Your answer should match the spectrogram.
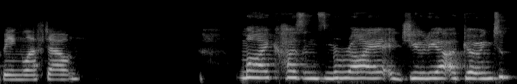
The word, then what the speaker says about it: Maria: hello i'm miss bertram mariah older scale cousin pronounced mariah ooh a dance let's go not you funny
